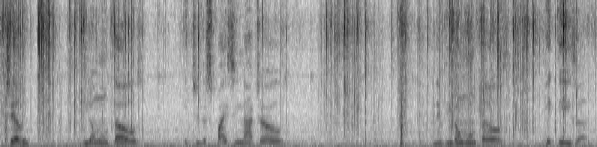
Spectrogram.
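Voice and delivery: ordinary delivery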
